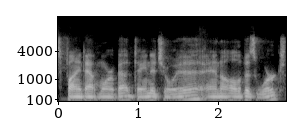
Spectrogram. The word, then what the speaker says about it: Gioia: impossible uh italian surname it's very easy to pronounce it's joya means joy in italian but uh luckily on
